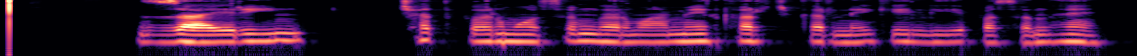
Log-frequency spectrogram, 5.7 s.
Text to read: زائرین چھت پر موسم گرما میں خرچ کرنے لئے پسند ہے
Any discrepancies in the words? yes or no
yes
